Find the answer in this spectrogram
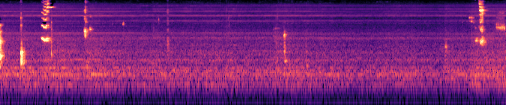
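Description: Steady hum of a running cryostat, with a few short high squeaks: about a second in, just before two seconds, and a louder cluster near the end.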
